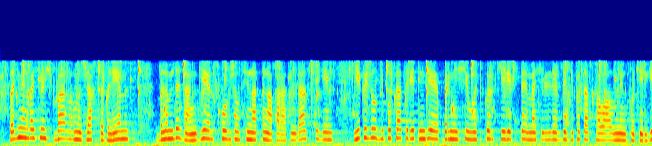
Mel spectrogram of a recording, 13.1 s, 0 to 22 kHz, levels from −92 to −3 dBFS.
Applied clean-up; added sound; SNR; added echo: none; Water / Splash, splatter; 11 dB; none.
